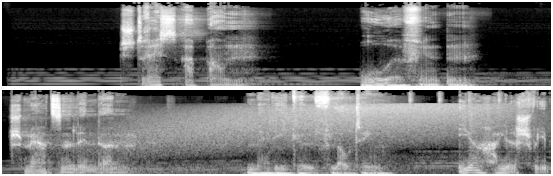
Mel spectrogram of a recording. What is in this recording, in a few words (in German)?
werbung, deutsch maenner; sprecher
